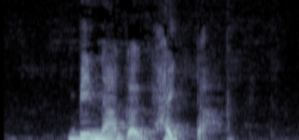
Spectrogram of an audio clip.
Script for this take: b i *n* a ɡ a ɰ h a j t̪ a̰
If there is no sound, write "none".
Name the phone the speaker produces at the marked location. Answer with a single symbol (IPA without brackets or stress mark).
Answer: n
